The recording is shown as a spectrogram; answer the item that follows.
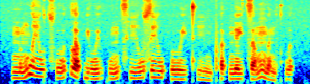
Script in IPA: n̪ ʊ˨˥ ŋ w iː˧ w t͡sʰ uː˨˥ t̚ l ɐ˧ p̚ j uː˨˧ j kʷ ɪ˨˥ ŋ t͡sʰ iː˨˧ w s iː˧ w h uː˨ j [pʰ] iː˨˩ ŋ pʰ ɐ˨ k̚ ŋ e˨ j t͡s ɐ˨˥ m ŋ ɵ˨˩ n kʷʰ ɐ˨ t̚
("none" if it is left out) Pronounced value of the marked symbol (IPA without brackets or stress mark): t̪ʰ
